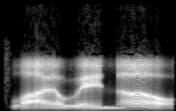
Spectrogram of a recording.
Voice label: taunt flip exert; pyro

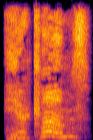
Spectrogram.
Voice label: spy incoming; Adachi

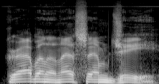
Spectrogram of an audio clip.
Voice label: rage; Bill

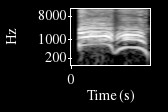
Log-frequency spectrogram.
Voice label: pain; tf; crash

